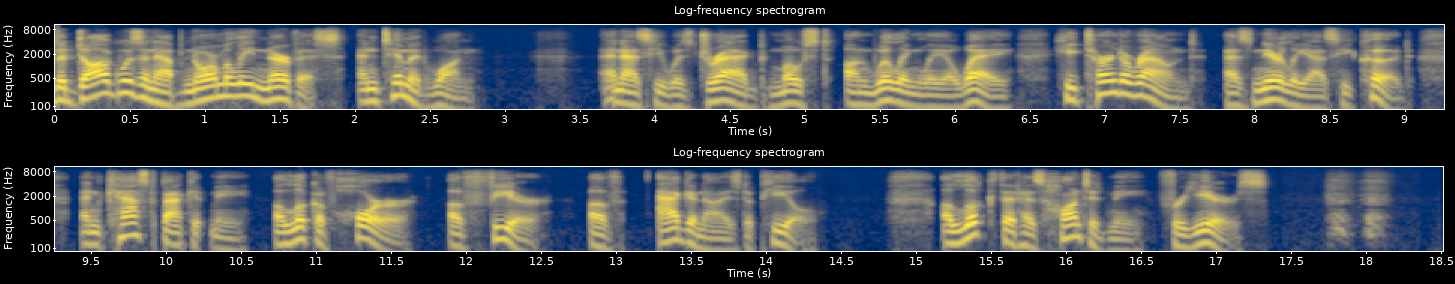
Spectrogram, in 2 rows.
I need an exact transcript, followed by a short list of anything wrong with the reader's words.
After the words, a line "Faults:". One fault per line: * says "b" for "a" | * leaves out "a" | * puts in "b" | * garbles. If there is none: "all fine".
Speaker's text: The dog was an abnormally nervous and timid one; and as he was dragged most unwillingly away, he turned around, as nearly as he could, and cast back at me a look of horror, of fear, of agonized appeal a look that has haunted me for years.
The dog was an abnormally nervous and timid one; and as he was dragged most unwillingly away, he turned around, as nearly as he could, and cast back at me a look of horror, of fear, of agonized appeal a look that has haunted me for years.
Faults:
all fine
